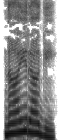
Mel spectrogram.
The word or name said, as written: ನಾಯಿರಾಗಿ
